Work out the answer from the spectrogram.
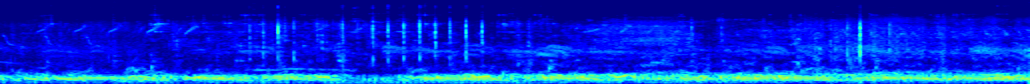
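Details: A flock of village pigeons feasting on grain in the morning, giving a steady mass of low rolling coos, with sharp clicking taps scattered through the middle and a brief lull partway through.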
